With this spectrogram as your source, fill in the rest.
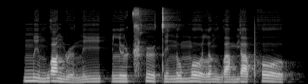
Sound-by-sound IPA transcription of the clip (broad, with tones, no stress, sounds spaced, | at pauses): m i˥˨ m w ɑ˥˨ ŋ ɻ ɻ̩˩ n̪ i˦ | l y˨˦ ʈ͡ʂʰ ɻ̩˥˨ t̪ i˨˦ n u˥˨ m o˥˨ ʊ̯ l ɤ˥˨ ŋ w ä˥˨ m j ä˥˨ pʰ o˥˨ ʊ̯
